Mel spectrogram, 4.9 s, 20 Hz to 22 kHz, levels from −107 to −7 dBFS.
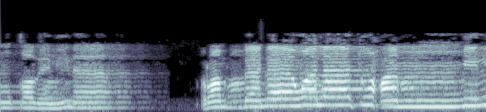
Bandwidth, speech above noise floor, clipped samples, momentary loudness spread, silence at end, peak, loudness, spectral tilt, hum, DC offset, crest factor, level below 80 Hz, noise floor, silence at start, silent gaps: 6.6 kHz; 45 dB; under 0.1%; 11 LU; 0 s; 0 dBFS; -16 LUFS; -2 dB/octave; none; under 0.1%; 16 dB; -58 dBFS; -62 dBFS; 0 s; none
